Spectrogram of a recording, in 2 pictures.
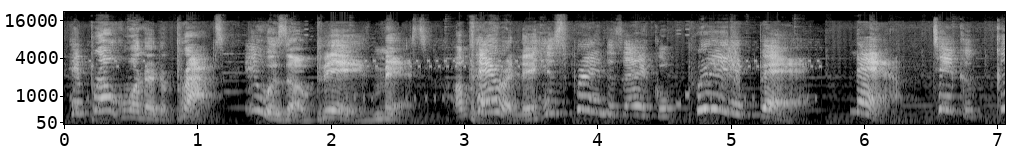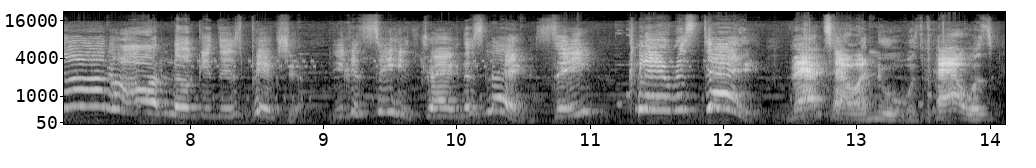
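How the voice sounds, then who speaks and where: A woman's voice: sits high, huge pitch swings, normal speed, hardly any pauses, a bit bright, soft background music, heavily acted. A woman voicing a feisty, nosy elderly female security guard in an amateur game dub, with a folksy, scolding manner. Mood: crotchety, scolding. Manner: folksy, cantankerous, rambling scolding.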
